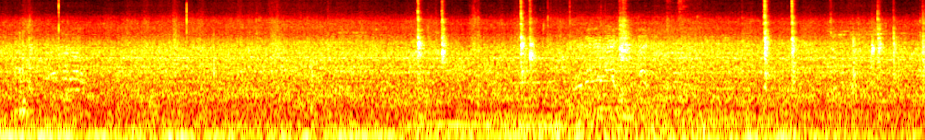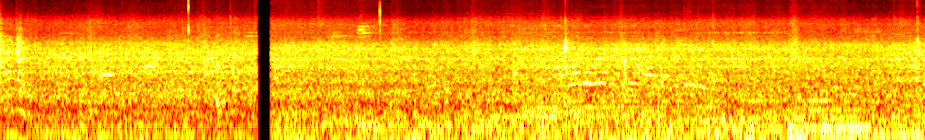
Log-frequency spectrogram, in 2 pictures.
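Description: A metal ladle scrapes and clinks against the pan.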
